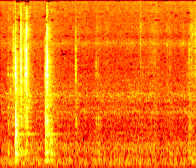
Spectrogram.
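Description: A few short clicks within the first second from a flathead screwdriver working the release screw on a hard drive's metal caddy as it is loosened.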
